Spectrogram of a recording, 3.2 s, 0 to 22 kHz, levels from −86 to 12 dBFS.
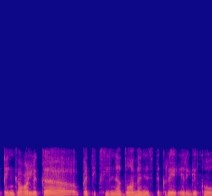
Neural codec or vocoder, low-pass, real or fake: codec, 16 kHz, 8 kbps, FreqCodec, smaller model; 5.4 kHz; fake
